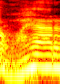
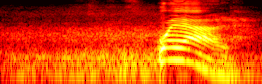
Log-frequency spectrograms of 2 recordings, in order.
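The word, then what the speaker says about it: where: এটা হোয়ার না, ওয়ার, ওয়ার, ওয়ার, হ না কিন্তু, ওকে।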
